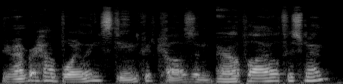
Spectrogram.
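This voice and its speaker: A performer voicing a proud, teasing elder pony princess and protective sister in an expressive fan fiction dramatic reading. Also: mid-range voice, moderate pace, breathy edge. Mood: proud explaining. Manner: expressive, indulgent explaining.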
